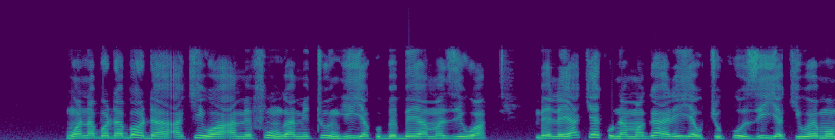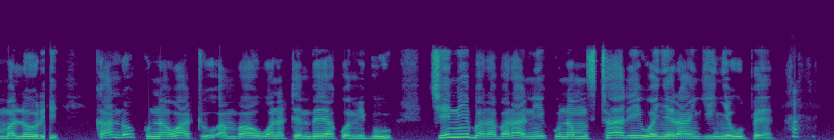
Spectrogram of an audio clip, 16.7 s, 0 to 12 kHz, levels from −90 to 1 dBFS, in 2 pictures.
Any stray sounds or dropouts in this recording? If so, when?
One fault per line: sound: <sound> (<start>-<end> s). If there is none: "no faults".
sound: dropout (8.8-8.9 s)
sound: laugh (16.2-16.5 s)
